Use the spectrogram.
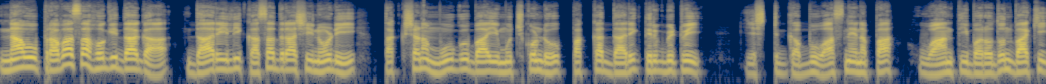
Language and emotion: Kannada, disgusted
